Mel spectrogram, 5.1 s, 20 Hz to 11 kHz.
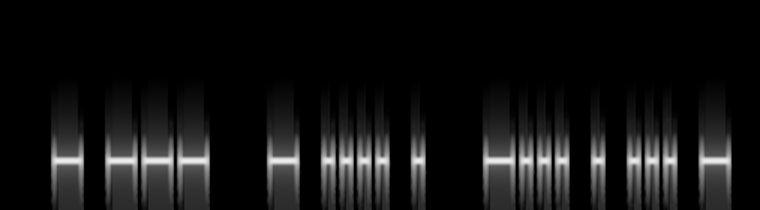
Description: Morse code, heard as a keyed tone, about 20 wpm, 700 Hz. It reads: TO THE BEST
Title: Sets of 8 Words - 20wpm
